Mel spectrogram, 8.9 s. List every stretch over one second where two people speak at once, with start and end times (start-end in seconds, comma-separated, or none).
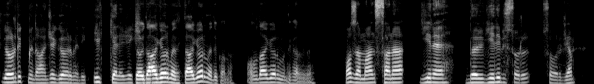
none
